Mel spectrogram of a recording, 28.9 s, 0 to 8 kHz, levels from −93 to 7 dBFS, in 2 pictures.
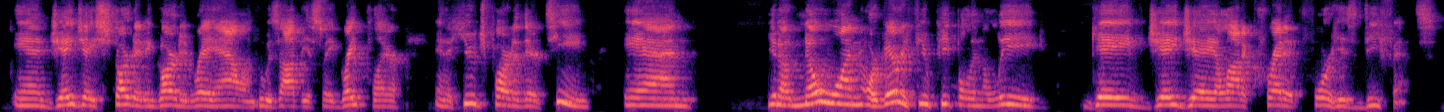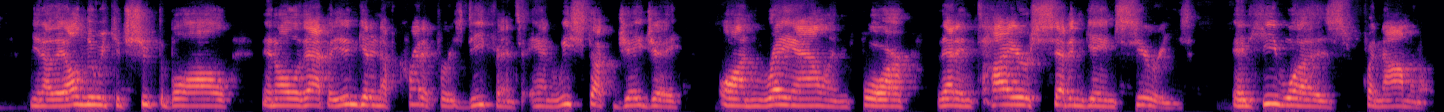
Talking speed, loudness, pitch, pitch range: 170 wpm, -23 LUFS, 185 Hz, 170-200 Hz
